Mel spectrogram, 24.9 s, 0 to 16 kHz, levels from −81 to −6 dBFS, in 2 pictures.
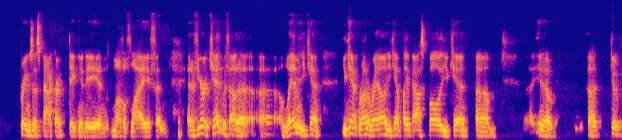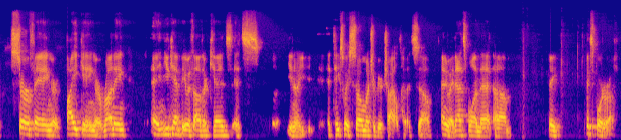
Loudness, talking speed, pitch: -14 LUFS, 170 wpm, 135 Hz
